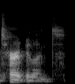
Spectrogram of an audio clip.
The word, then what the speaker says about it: turbulent: Where's the stressor in the word turbulent? The first half. First, the first syllable.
